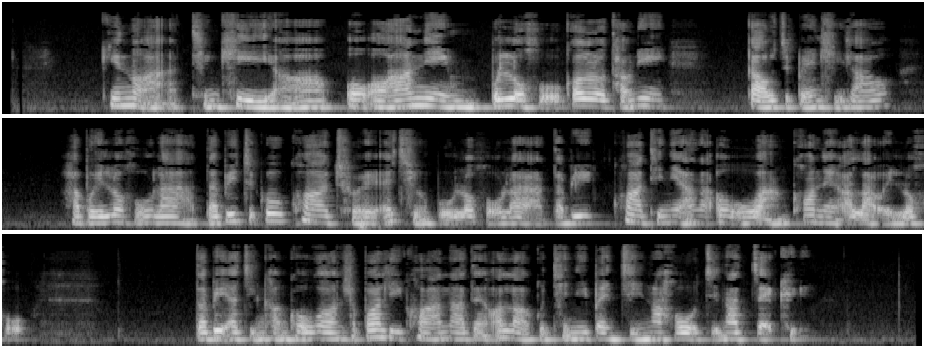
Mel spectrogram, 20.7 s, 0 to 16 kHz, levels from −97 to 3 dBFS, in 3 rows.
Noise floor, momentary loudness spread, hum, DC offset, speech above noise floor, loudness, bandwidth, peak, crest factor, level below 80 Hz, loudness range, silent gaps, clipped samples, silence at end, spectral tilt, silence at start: -65 dBFS; 9 LU; none; under 0.1%; 42 dB; -24 LUFS; 11.5 kHz; -4 dBFS; 20 dB; -62 dBFS; 5 LU; none; under 0.1%; 0.85 s; -7 dB/octave; 0.75 s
